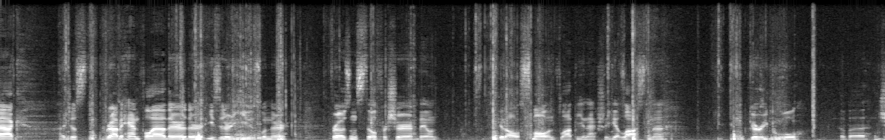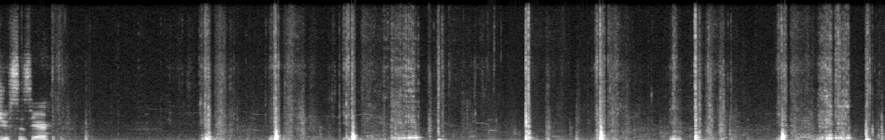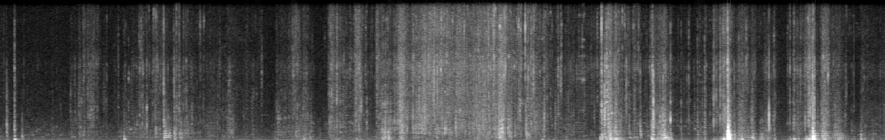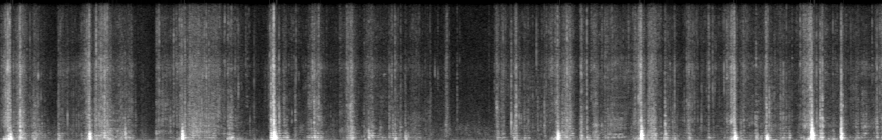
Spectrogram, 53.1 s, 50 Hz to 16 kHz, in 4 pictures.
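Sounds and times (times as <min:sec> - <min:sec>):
wet rustling: 0:27.6 - 0:53.0.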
